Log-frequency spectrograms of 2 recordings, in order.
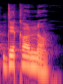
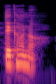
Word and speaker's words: Ducournau: Julia Ducournau. – Julia Ducournau.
